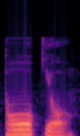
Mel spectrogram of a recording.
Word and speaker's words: Tokyo: s kayag Vow ang siudad sa Tokyo ang pronunciation an kay Tokyo so nagtapad ang to ug ang u spo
